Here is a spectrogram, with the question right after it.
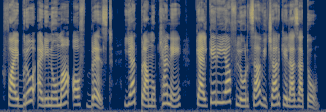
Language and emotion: Marathi, neutral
